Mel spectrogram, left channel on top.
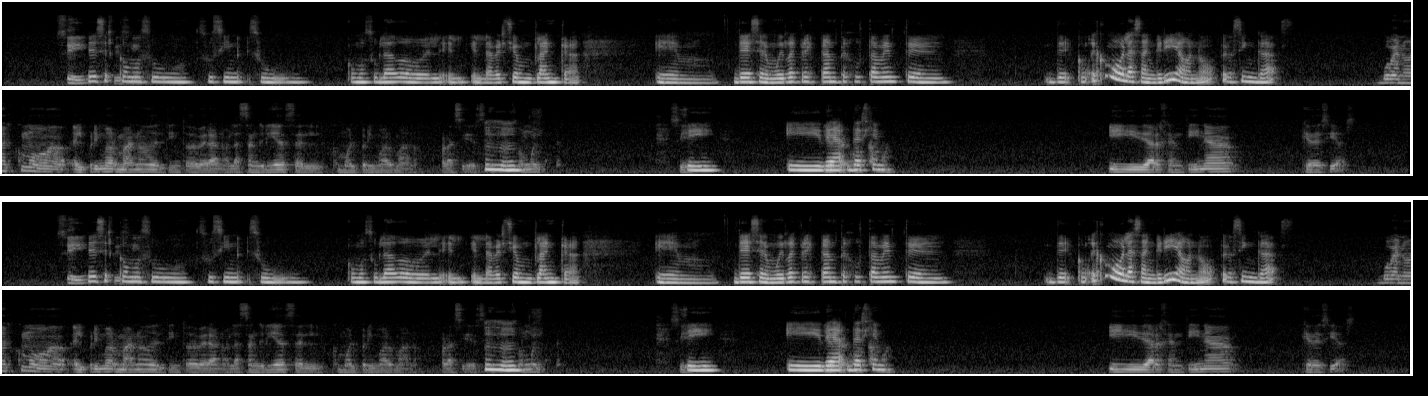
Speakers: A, on the left; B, on the right.
A: Sí,
B: Debe ser
A: sí,
B: como
A: sí.
B: su, su, sin- su- como su lado, el, el- el- la versión blanca. Em, debe ser muy refrescante justamente. De, como- es como la sangría, ¿o no? Pero sin gas.
A: Bueno, es como el primo hermano del tinto de verano. La sangría es el, como el primo hermano, por así decirlo.
B: Ujú,
A: Son muy parecidos Sí.
B: sí. Y
A: Y
B: de,
A: otra
B: de
A: cosa
B: Argentina,
A: muy... Y de Argentina, ¿qué decías?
